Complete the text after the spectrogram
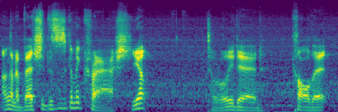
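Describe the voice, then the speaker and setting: Reading a visual novel aloud while chatting on a livestream, this man talks fast in a lowish, fairly bright voice that is very animated. He keeps tripping over the text, restarting and repeating words, and leans into dramatic emphasis. A little hiss or hum sits under the recording.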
